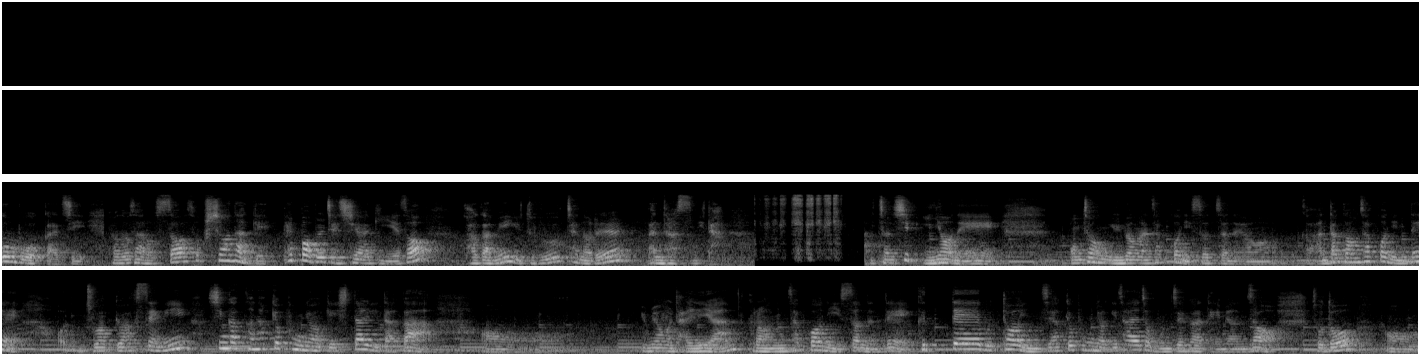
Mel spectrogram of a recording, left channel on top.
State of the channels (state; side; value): silent; left; digital silence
